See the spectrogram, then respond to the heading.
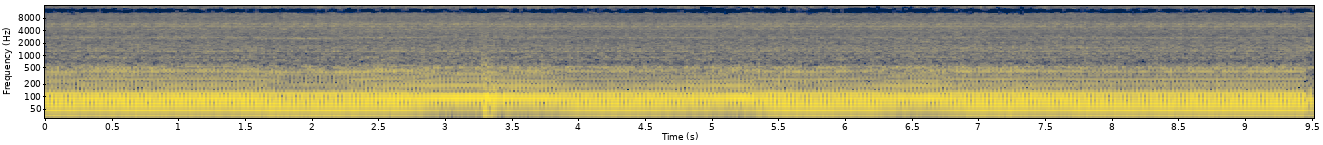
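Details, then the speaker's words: BMW 335i idling after vacuum pump replacement: steady, even low idle with a smooth deep hum and no squeal or chirp from the belt side; sounds way better, healthy. "yo this should sounds way better bro that just sounds like a car"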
